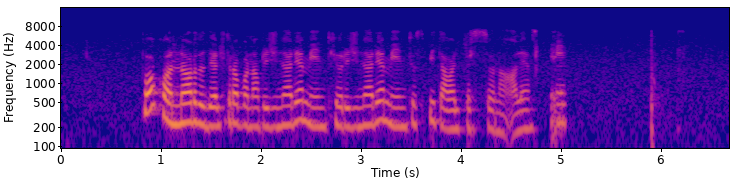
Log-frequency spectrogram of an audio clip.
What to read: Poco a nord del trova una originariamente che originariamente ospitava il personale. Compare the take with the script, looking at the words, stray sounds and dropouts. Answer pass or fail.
fail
